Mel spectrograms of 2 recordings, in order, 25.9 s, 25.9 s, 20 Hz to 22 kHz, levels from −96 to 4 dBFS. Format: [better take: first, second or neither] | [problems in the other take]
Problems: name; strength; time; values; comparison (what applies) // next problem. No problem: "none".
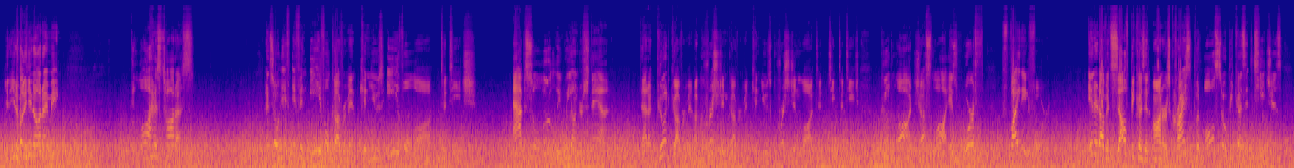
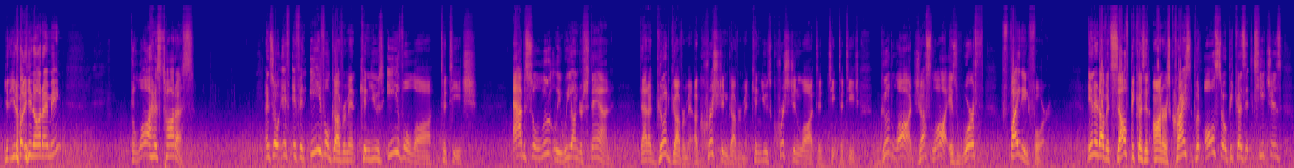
second | wind noise on the microphone; heavy; 4 dB below the speech; occasional gusts in the second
